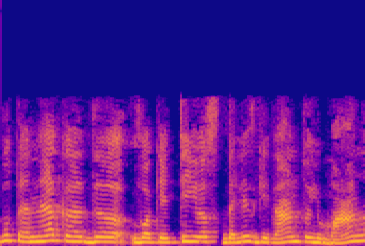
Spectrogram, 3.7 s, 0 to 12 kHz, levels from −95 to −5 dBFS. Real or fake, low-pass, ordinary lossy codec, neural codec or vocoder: fake; 7.2 kHz; AAC, 32 kbps; codec, 16 kHz, 4 kbps, FreqCodec, larger model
